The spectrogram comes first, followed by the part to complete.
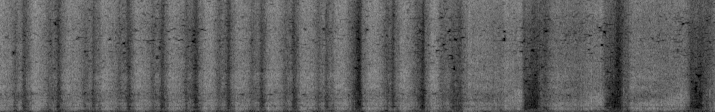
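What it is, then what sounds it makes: Terry cloth towel being brushed. A bunched-up, soft grey-green textured terry cloth towel is brushed fast and aggressively with a small yellow brush or sponge tool held in the hand. The result is a rapid run of scratchy, rustling strokes at about three per second, with broadband hiss reaching into the highs. There are short dips between some strokes near the end.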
